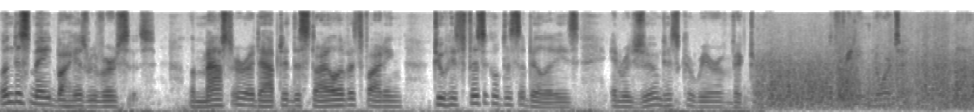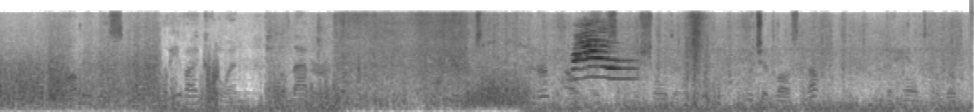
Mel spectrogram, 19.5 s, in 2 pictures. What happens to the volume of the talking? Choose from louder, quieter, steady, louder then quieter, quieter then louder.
quieter.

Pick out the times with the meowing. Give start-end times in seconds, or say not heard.
15.4-16.9.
